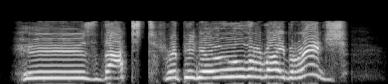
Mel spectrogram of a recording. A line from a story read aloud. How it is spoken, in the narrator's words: roared the troll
